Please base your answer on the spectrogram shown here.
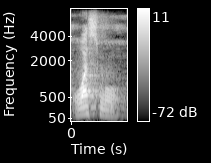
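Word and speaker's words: واسم: Tapi kalau dia ada huruf sebelumnya seperti huruf waw, maka dibacanya wasmu. Jadi dilangsungkan ya ke huruf setelahnya.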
